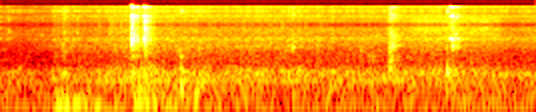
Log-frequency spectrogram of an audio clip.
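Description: Low background noise with a few short, sharp clicks, about half a second in and again near the end.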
